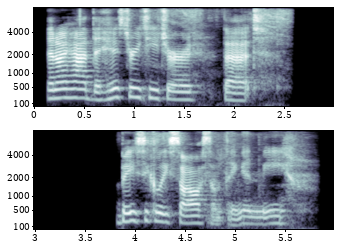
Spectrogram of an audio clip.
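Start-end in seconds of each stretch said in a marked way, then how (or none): 3.8-5.5 sarcastic tone. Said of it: "I say that sarcastically".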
